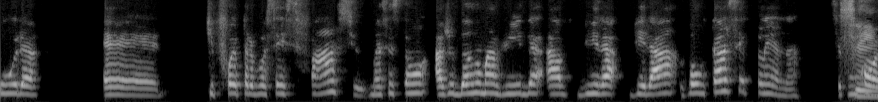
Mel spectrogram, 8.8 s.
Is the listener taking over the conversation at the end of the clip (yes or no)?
no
